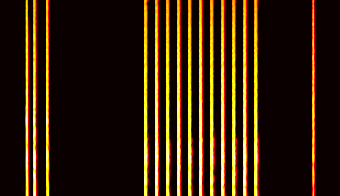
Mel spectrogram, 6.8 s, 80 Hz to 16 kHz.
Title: 5 minutes of GE 750w 3T MRI sounds (recreation) (realistic)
